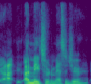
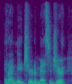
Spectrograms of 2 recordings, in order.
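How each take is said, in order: First: Repeated louder for emphasis. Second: Said in the usual way. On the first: Real, not acted. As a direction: punch it harder the second time.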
